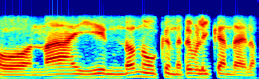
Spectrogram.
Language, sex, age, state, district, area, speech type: Malayalam, male, 18-30, Kerala, Kozhikode, urban, conversation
